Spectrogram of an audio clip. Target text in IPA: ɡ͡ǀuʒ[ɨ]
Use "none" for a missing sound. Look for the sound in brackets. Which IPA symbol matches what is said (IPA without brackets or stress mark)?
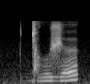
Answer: ə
